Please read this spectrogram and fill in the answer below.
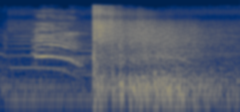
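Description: A short shouted call falling in pitch, then about a second in a single shot from a Civil War muzzle-loading field cannon firing a black-powder charge. The shot is a sudden loud blast whose boom trails off over about a second.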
